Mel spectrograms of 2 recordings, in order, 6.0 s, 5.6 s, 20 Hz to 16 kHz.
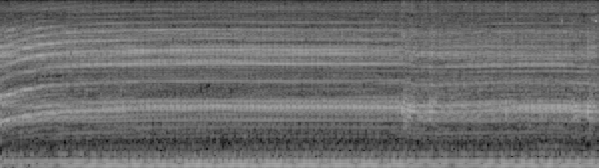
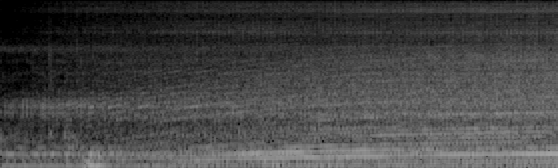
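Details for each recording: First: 1930s Robbins & Myers vintage fan, first test on a makeshift plug after restoration, gearbox off, fan and cage not fitted: a high thin squeal that climbs as the motor spins up, then holds with faint scratchy ticking; brush holders or gears suspected. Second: Restored 1930s Robbins & Myers vintage fan, freshly cleaned, greased and reassembled with new wiring and plug: a smooth whir rises evenly in pitch to speed and holds steady, no rubbing or clatter; normal running.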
